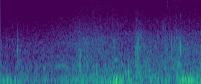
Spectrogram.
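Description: Wind buffeting the microphone outdoors, a steady low rumble with some rustle above it.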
